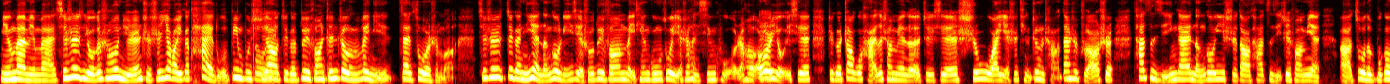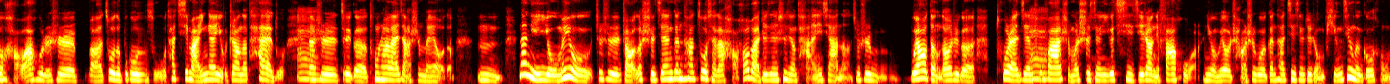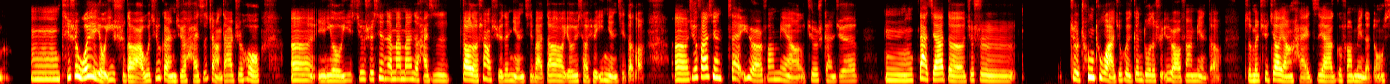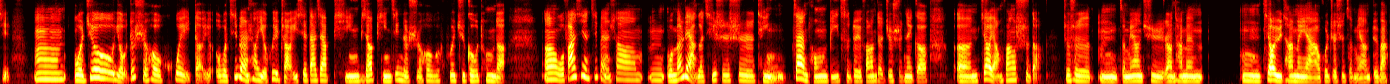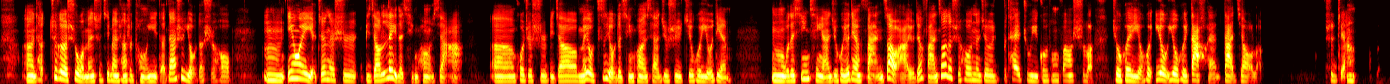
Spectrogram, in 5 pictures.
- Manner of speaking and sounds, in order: none
- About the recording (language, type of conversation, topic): Chinese, advice, 我们该如何处理因疲劳和情绪引发的争执与隔阂？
